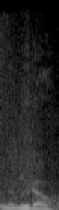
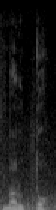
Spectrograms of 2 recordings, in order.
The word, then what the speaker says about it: Naruto: I think one of the few things that I've memorized from watching Naruto is, it's not Naruto. Naruto is like the American pronunciation. It's Naruto.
